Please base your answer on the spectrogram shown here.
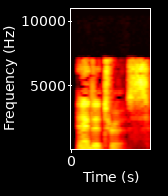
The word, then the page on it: editress: British English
